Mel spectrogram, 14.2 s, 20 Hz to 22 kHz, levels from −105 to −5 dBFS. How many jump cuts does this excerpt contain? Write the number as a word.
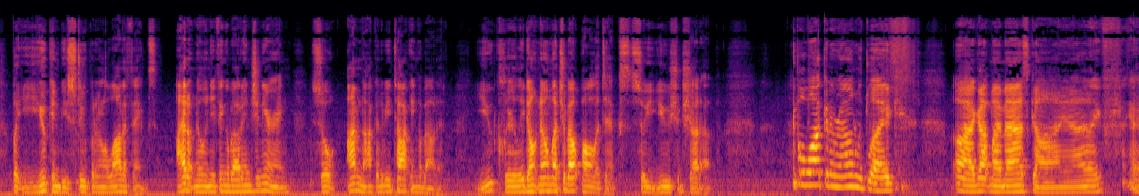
one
